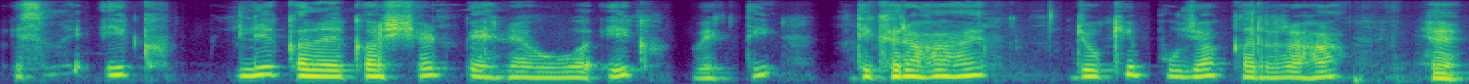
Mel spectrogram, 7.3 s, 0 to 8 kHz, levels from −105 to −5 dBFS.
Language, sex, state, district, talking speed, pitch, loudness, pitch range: Hindi, male, Madhya Pradesh, Katni, 155 wpm, 185 Hz, -18 LUFS, 160-205 Hz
